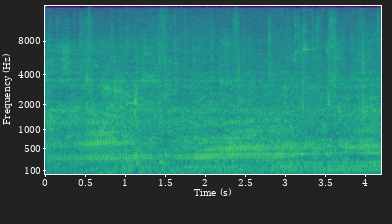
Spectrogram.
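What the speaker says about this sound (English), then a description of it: "What a brilliant performer this aircraft is" A home-built aerobatic aeroplane performing a flying display at the Duxford Battle of Britain Air Show, its propeller engine droning steadily from a distance with a slowly shifting tone across the sky.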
